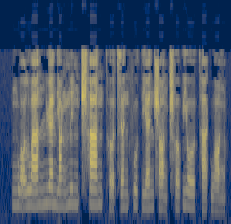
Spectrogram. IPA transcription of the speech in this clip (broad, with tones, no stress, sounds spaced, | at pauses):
n̪ w ɔ̰˨˩ l w a˨˦ n n̪ ɥ ɛ˦ n̪ j ɑ˨ ŋ m i˥˨ ŋ ʈ͡ʂʰ a˦ n t̪ʰ ɤ̰˨˩ t͡s ə˨˦ n f u˥˨ t̪ j ɛ˨˦ n ʂ ɑ̰˨˩ ŋ ʈ͡ʂʰ ɤ˨˦ p j o˥˨ ʊ̯ t̪ʰ ä˨˦ k w ɑ̰˨˩ ŋ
